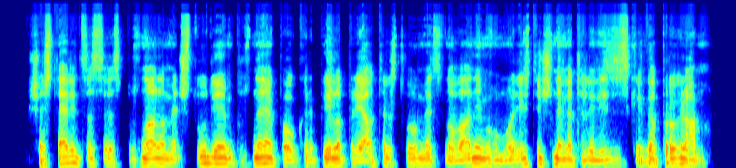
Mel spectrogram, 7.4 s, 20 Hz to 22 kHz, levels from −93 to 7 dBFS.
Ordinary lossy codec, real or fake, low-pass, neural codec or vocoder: Opus, 24 kbps; fake; 19.8 kHz; vocoder, 44.1 kHz, 128 mel bands, Pupu-Vocoder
